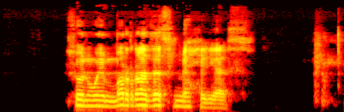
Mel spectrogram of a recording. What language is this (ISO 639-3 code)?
kab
